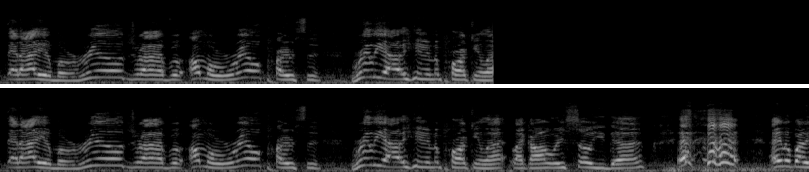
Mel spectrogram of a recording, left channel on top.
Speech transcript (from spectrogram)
that I am a real driver, I'm a real person, really out here in the parking lot, like I always show you guys. Ain't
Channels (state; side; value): drops out; left; at 5.0 s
